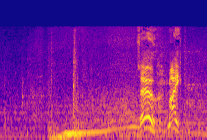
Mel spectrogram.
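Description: A car engine starts and revs up as the car pulls away.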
